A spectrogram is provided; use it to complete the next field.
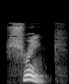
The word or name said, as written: shrink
